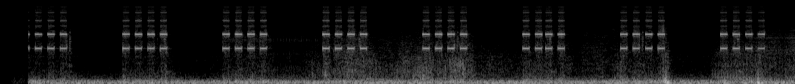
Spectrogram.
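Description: A phone alarm beeps in quick bursts of four, once every second.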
